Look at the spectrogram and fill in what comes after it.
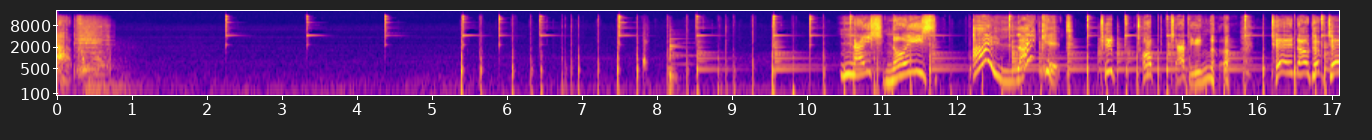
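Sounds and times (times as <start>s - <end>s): drumsticks tapping: 5.4s - 17.0s
ringing pitched notes: 9.5s - 17.0s.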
